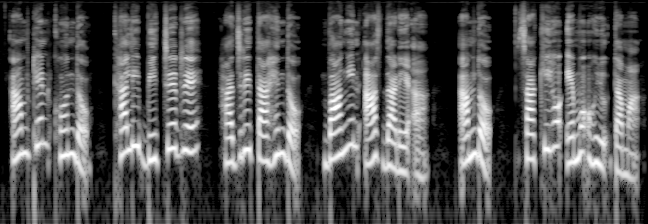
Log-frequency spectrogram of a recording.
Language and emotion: Santali, neutral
